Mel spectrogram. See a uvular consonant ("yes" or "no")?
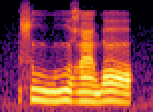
yes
